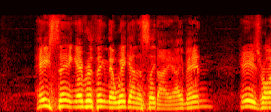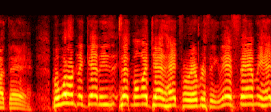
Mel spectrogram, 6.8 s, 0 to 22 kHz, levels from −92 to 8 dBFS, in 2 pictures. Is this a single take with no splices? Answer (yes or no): no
